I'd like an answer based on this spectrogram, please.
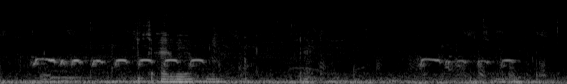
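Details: Phone recording of newborn puppies in Cambodia: a quick string of stuttering whimper pulses, then a pause and a second shorter burst, over a constant low rumble.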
